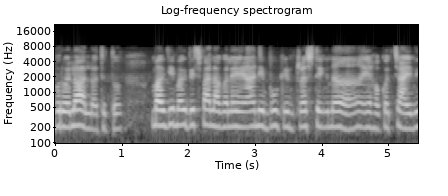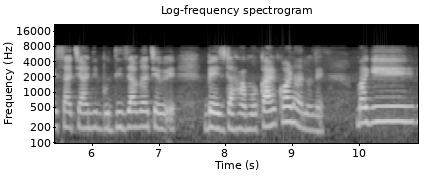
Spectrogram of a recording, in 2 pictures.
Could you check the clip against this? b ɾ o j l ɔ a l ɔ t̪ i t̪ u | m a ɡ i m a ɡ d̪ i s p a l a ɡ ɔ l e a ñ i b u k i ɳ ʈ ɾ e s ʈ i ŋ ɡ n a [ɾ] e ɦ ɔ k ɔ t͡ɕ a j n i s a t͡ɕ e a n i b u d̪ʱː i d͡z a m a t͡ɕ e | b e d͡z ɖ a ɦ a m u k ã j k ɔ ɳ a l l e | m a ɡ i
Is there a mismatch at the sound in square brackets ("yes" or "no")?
yes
